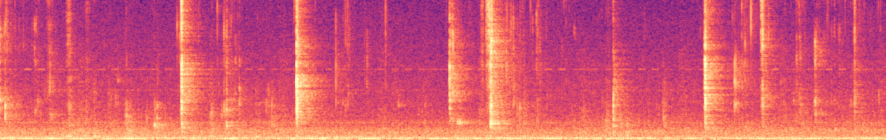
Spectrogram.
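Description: Close-up mouth sounds of someone chewing a bite of sausage, with several sharp wet lip smacks and finger-sucking smacks spread through, over a low steady hum.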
